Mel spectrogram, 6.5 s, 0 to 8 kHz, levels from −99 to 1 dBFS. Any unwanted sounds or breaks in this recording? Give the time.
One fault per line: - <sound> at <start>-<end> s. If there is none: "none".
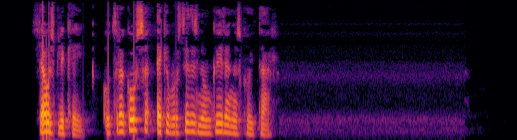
none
